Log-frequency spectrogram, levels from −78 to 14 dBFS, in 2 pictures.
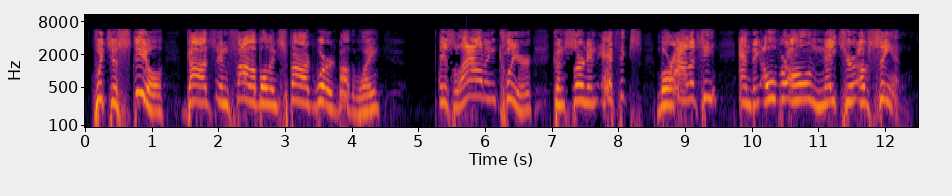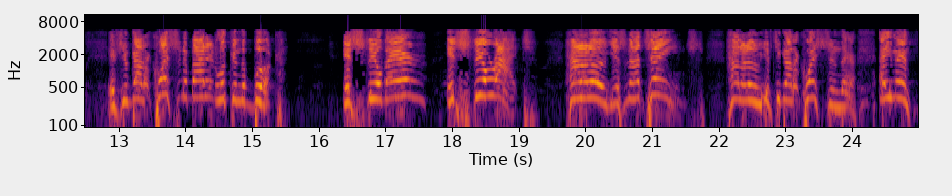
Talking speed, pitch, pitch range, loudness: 125 wpm, 280 Hz, 250-310 Hz, -15 LUFS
